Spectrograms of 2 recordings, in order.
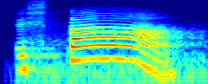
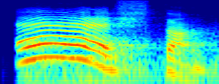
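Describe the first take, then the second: First: The stress is on the second syllable. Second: The stress is on the first syllable. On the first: "Qual é a sílaba mais forte? ... A segunda está acentuada" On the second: "A primeira sílaba é a mais forte"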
